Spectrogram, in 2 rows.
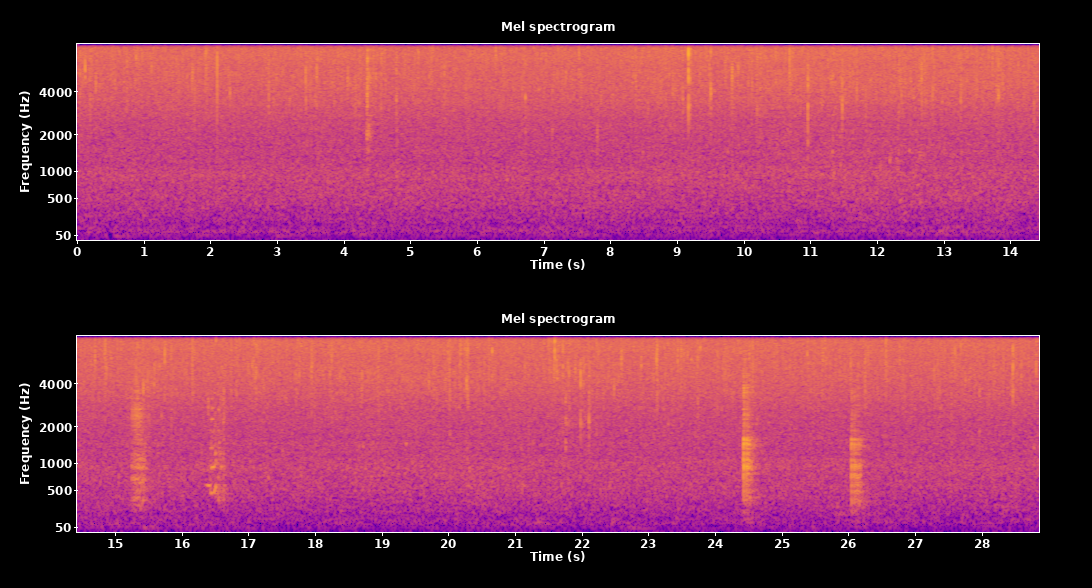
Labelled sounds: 26.0	26.3	croaking sound likely from a nearby submerged object, 1.4 to 1.7 kHz

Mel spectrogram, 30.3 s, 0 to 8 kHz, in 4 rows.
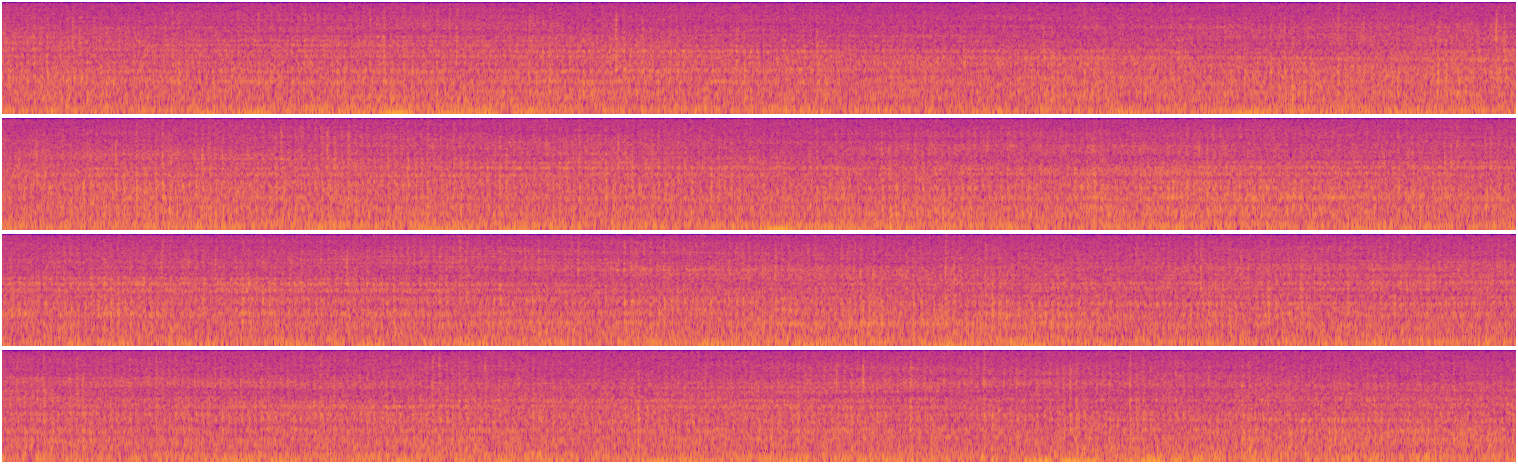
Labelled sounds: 13.0	13.3	vessel noise, 1.9 to 2.0 kHz
18.0	18.3	vessel noise, 5.0 to 5.2 kHz

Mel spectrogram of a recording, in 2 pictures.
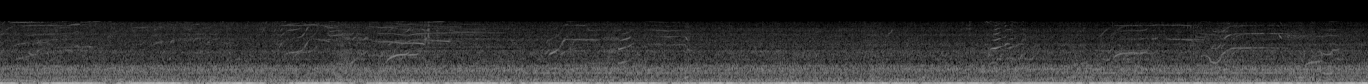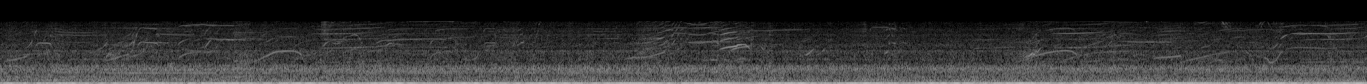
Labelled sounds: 13.7	14.7	killer whale, southern resident, 1.2 to 5.3 kHz
19.9	21.7	killer whale, southern resident, 1.2 to 7.9 kHz

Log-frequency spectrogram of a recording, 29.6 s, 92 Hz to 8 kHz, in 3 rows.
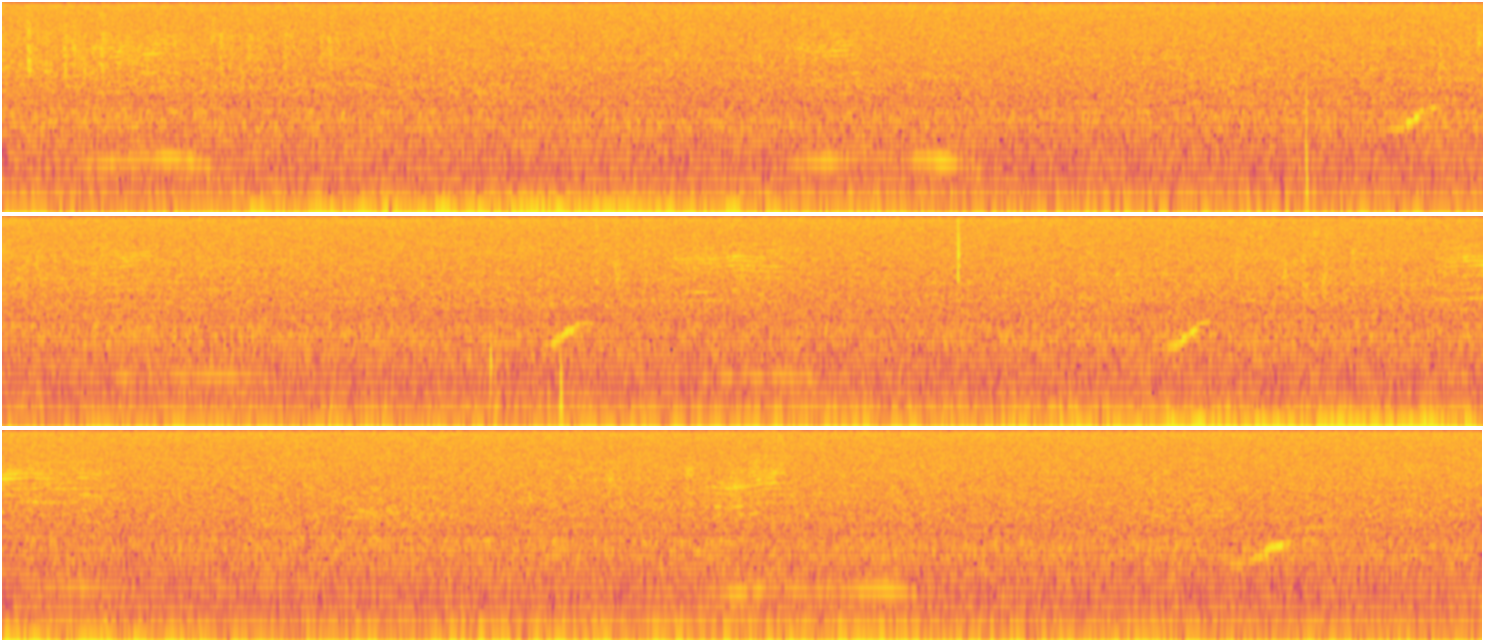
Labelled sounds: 5.3	5.7	humpback whale, 2.8 to 2.9 kHz
10.6	10.9	humpback whale, 3.2 to 3.5 kHz
14.5	15.2	humpback whale, 2.4 to 3.8 kHz
19.6	20.1	humpback whale, 2.7 to 3.4 kHz
24.4	25.0	humpback whale, 2.2 to 2.6 kHz

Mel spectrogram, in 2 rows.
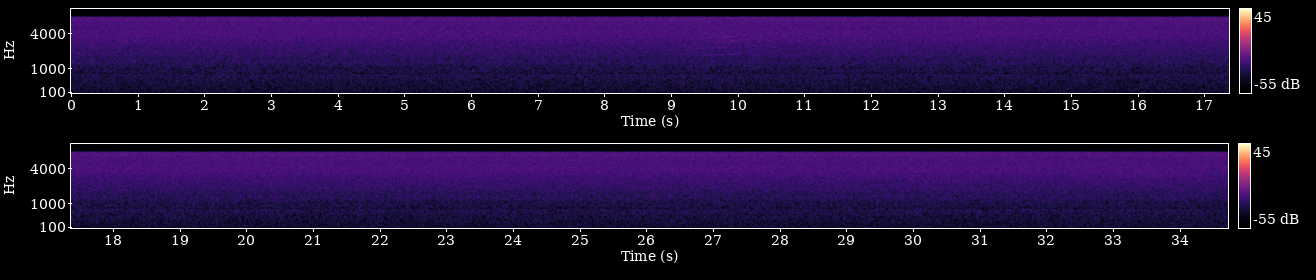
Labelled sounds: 9.9	10.2	killer whale, Bigg's (transient), 2.9 to 3.2 kHz

